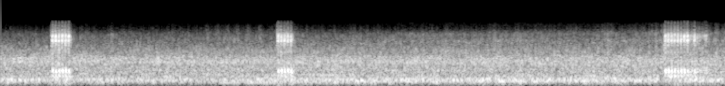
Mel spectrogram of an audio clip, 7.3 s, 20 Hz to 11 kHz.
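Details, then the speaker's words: Recently bought Kawasaki motorcycle with 19,000 miles, ridden fine from Pennsylvania to New York; now, with clutch pulled and kill switch on, pressing start gives three short buzzy clicks and the engine never cranks. Cause unknown. "I'm doing everything right clutch the kill switch is on and everything but it just makes this weird sound like a clicking sound"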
